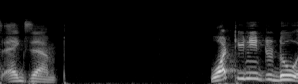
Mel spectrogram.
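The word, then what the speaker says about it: XAMPP: You can also call it ZAMP and that's how it's supposed to be pronounced. However, I'll just refer to it as examp.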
